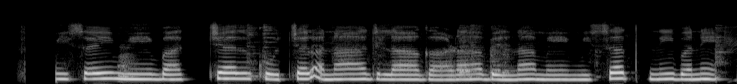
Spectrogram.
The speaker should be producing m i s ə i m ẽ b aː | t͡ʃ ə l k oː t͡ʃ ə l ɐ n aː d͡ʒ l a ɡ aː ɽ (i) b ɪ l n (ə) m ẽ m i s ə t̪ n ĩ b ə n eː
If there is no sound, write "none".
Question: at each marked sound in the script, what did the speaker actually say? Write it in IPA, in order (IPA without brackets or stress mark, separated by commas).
a, a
